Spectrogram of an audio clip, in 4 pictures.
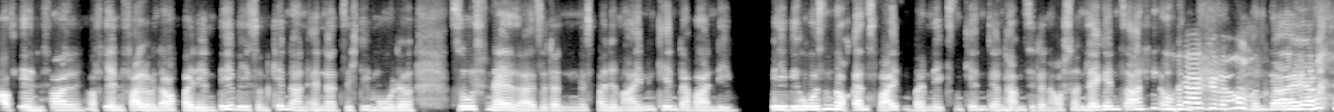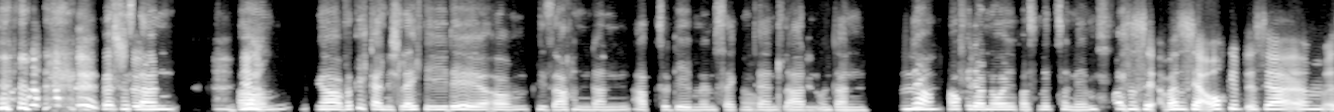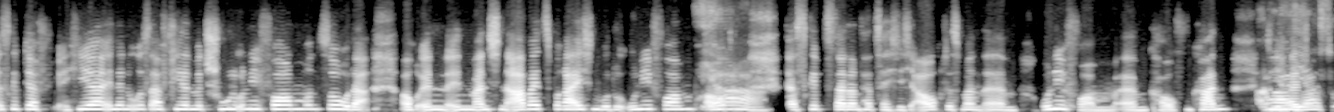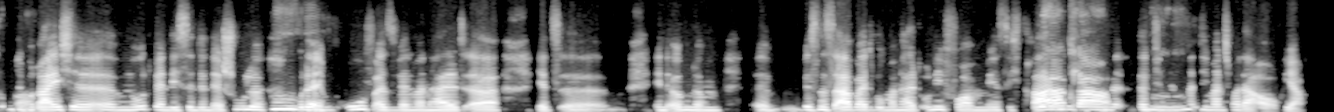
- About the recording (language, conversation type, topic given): German, podcast, Wie stehst du zu Secondhand-Mode?
- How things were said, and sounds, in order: stressed: "so"; laughing while speaking: "noch"; laughing while speaking: "haben"; laughing while speaking: "genau"; laugh; laughing while speaking: "Leggins an. Und von daher"; laugh; laughing while speaking: "Ja"; chuckle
